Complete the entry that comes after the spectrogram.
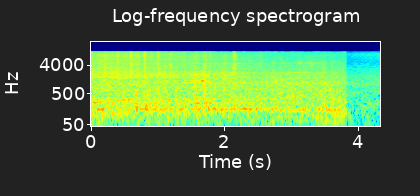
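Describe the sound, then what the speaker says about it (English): A Sydney Oscar commuter train runs through a suburban station platform at Thornleigh, a loud rolling rumble with rail clatter that holds steady, then drops off abruptly near the end. "We have an Oscar passing platform number 3."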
